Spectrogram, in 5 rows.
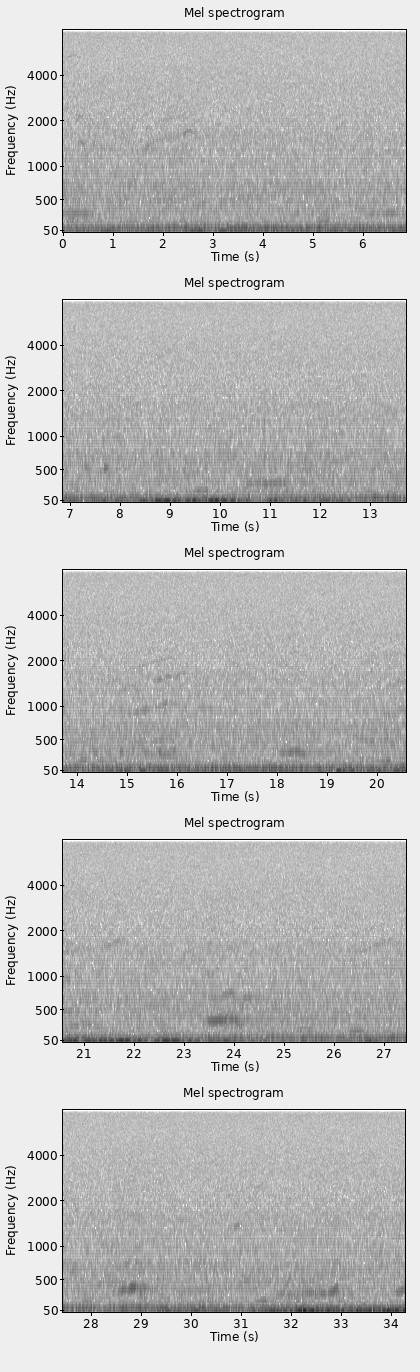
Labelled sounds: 0.0	0.4	killer whale, Bigg's (transient), 5.2 to 5.5 kHz

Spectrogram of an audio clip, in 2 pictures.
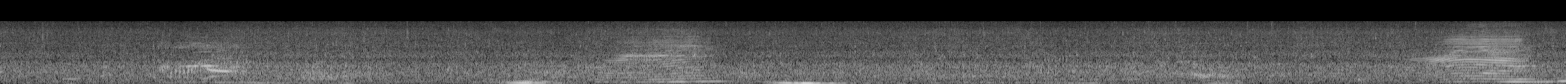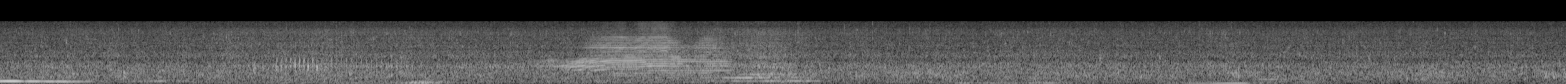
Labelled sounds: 1.8	2.2	humpback whale, 0.78 to 1.1 kHz
6.0	7.1	humpback whale, 1.0 to 2.4 kHz
10.4	10.7	humpback whale, 1.1 to 1.3 kHz
14.0	15.3	humpback whale, 0.97 to 3.3 kHz
21.0	22.1	humpback whale, 0.78 to 3.7 kHz

